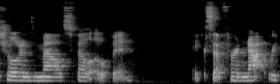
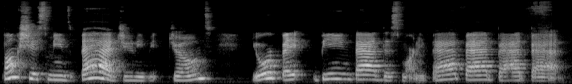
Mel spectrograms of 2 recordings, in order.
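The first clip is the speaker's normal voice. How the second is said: wag the finger with every "bad"; bossy classmate chanting bad bad bad; tattling scold; 3 semitones higher, 5 dB louder, slower than usual. May scolding Junie B.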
